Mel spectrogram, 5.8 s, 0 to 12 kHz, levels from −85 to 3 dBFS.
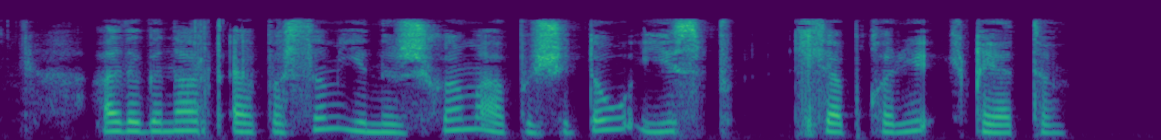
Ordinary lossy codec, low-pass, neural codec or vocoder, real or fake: AAC, 48 kbps; 7.2 kHz; none; real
